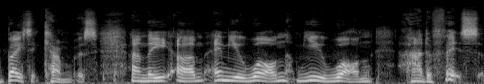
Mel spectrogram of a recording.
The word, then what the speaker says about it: mju: something called the mju it's about um i think pronounced mu um u1 which was a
